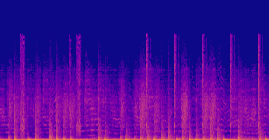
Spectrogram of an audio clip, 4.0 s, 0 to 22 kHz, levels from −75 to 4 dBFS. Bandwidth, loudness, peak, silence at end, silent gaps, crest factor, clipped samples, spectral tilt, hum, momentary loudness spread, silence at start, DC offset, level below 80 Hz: 17 kHz; -26 LUFS; -12 dBFS; 0 s; none; 12 dB; under 0.1%; -5 dB/octave; none; 3 LU; 0 s; under 0.1%; -26 dBFS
